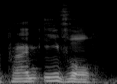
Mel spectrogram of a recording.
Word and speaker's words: primeval: uh the primeval history don't confuse that with the word evil it's the prime evil history like evolution you know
